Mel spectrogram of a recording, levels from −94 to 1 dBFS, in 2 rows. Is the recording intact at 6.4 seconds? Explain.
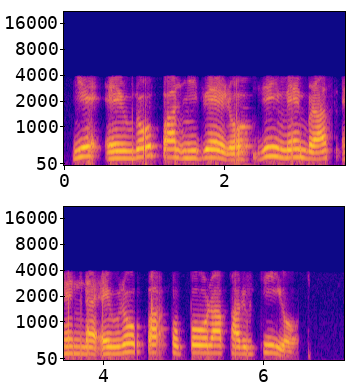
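No. From 6.36 to 6.45 s, lost GSM frames leave the last good frame repeating for about 80 ms, a rough metallic ring; a spectrogram shows smeared, frozen bands. Underneath, the GSM full-rate codec gives plainly audible buzzy roughness, with nothing above 4 kHz and a flat empty band at the top of the spectrogram.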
